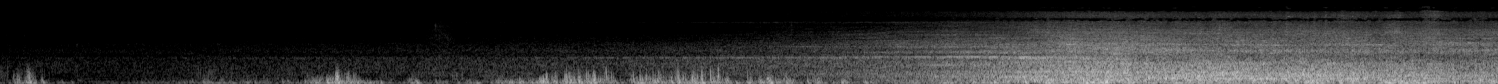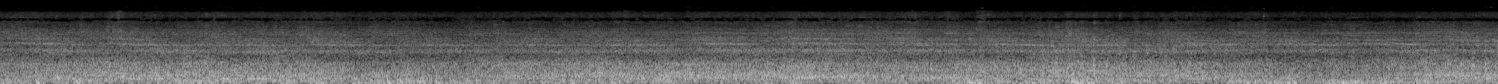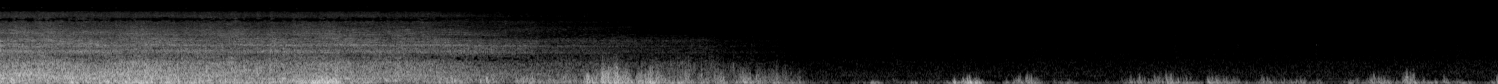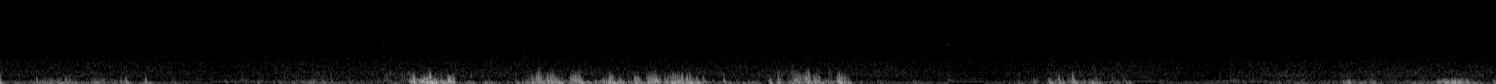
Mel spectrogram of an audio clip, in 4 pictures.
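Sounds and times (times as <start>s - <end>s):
freight train passing: 0.0s - 38.0s.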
